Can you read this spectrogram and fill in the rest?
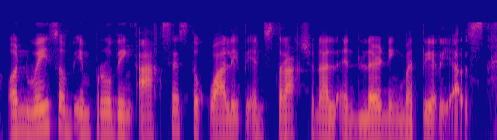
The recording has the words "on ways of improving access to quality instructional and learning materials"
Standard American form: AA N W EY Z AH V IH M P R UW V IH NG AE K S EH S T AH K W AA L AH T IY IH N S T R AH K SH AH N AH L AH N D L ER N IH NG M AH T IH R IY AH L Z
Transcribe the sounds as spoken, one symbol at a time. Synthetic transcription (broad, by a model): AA N W EY S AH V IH M P R UW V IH NG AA K S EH S T AH K W AA L AH T IY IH N S T R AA K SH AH N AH L AH N D L ER N IH NG M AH T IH R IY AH L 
